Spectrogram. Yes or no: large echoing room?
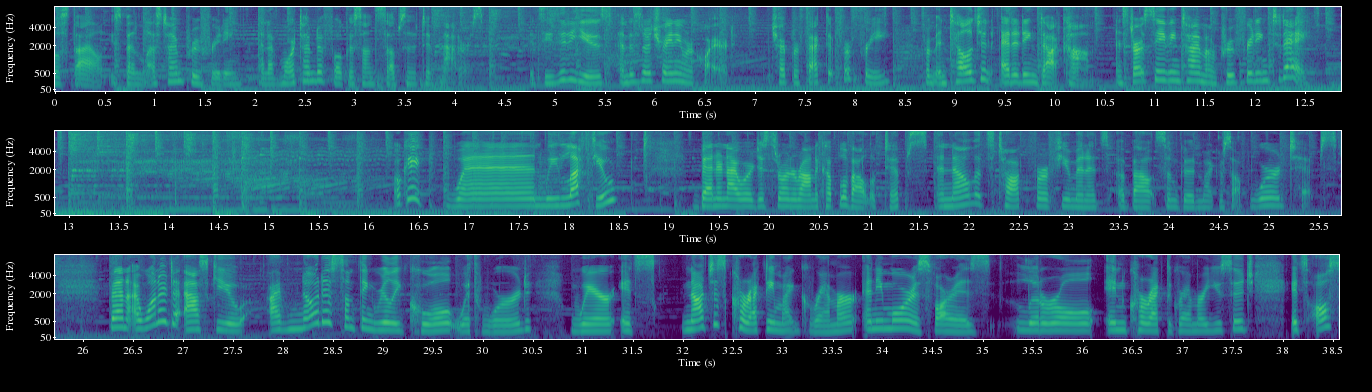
no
